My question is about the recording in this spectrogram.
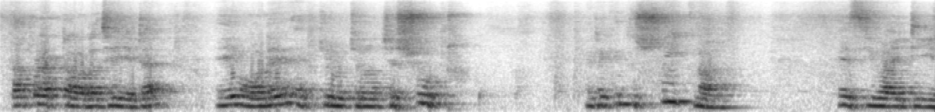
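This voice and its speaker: A man with a fairly high voice gives a patient pronunciation lesson, repeating himself and pausing with fillers. He sits back from the mic in a very echoey room, so his voice rings around the space. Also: a little mellow, recorded from a distance. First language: Bengali. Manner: slow, repetitive explaining with fillers. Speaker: English teacher.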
